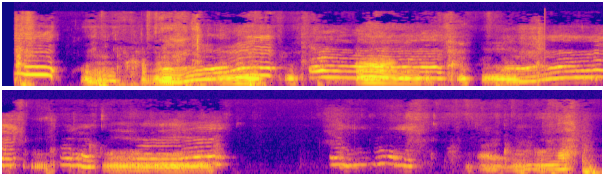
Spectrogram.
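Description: A Vizsla 'talks' in wavering, yodel-like moans and grumbles that slide up and down in pitch.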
